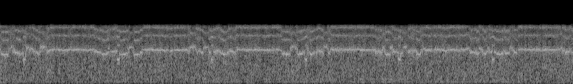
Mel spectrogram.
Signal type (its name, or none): Emergency Alert System (SAME) tones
